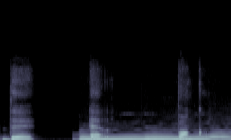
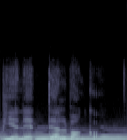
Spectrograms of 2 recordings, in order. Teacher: those two vowel sounds just squish and merge together into one tiny perfect word, del. De plus el equals del.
